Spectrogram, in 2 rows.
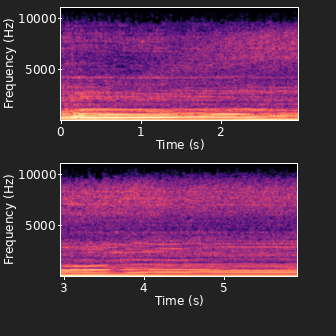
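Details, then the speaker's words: Stihl FS66 two-stroke brush cutter after fresh 50:1 fuel and cleaning, H (high) mixture screw being turned near full throttle: pitch creeping up as screw turns, bogging one way and sputtering the other; incorrect carburetor mixture during adjustment. "So I'm going to tweak the high idle, and you'll hear the machine bog down, and then I'm going to come back the other way, and you'll hear it start to sputter."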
